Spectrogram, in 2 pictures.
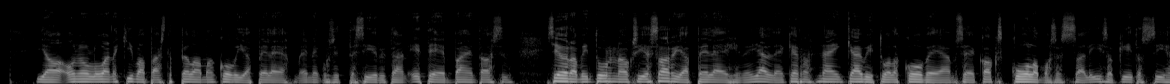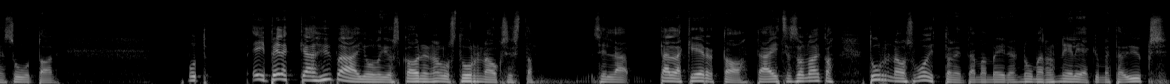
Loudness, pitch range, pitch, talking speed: -33 LUFS, 110-130 Hz, 115 Hz, 130 wpm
